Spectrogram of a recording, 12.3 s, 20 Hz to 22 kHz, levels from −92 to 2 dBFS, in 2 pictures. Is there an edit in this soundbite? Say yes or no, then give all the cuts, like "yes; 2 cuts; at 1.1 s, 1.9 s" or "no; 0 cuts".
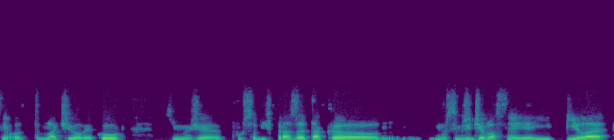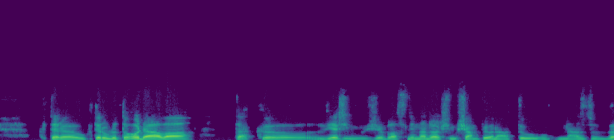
no; 0 cuts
